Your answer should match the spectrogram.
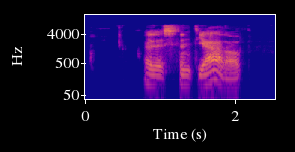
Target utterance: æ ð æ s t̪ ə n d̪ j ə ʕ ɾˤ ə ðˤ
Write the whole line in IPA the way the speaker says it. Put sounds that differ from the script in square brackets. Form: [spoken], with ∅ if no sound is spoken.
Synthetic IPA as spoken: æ ð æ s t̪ ə n [t̪] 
